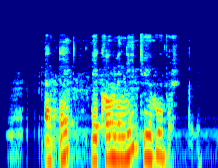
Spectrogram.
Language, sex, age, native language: Icelandic, male, 30-39, Icelandic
